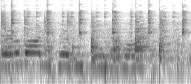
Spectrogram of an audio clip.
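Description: Folk song accompaniment playing between sung lines: a gliding melody over quick, sharp metallic percussion strikes, about four a second.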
